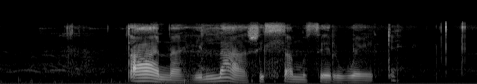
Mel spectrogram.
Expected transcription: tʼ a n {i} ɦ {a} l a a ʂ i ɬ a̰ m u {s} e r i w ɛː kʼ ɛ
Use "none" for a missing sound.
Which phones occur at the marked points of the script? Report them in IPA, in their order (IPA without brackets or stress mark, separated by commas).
a, i, s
